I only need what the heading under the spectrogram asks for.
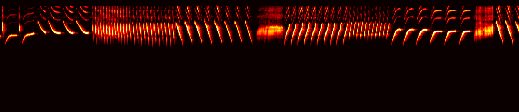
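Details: Training song of a canary: rising whistled swoops, a dense buzzy rattle, a smooth lower tour, then rapid descending chip series and more upswept whistles in quick succession, loud and varied.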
